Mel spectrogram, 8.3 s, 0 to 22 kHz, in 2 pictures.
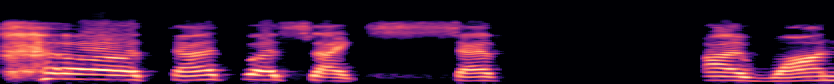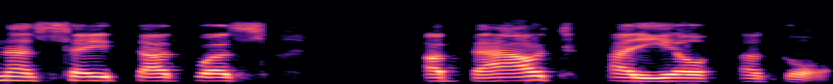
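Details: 25-year-old man with cerebral palsy since birth, which he says affects his balance, coordination and speech; doctors had told him he would never walk; real speech; dysarthria associated with cerebral palsy.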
